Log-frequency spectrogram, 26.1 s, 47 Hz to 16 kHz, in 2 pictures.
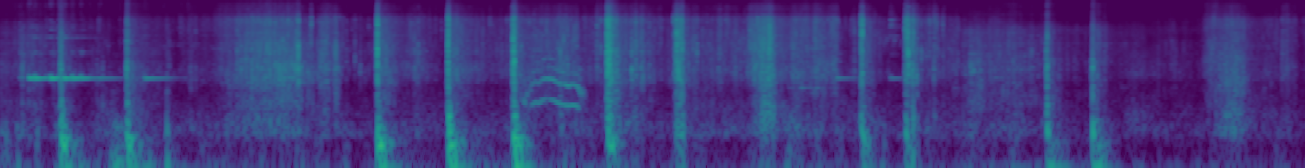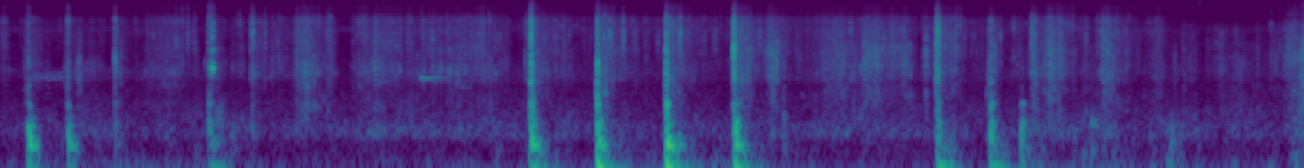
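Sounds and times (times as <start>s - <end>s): rustling and crinkling: 0.0s - 26.0s
sharp knocks and thuds: 0.3s - 1.8s, 3.7s - 7.0s, 8.4s - 9.3s, 10.4s - 11.2s, 13.3s - 14.3s, 18.3s - 20.7s, 22.3s - 23.5s.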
